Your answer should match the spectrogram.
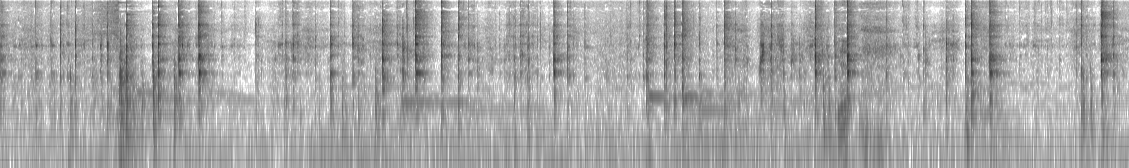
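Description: A metal spoon stirring a thick mayonnaise-based crab stuffing in a glass dish, with irregular clinks and scrapes of the spoon against the glass.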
